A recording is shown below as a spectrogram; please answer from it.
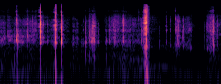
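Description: Plastic surface socket (bubble plug) being fitted together by hand: a few sharp plastic clicks and scrapes as the cover is pressed onto its base, the loudest snaps a little after half a second in and about a second and a half in.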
